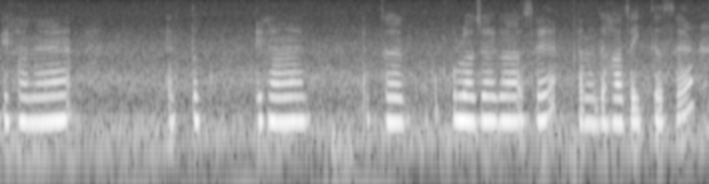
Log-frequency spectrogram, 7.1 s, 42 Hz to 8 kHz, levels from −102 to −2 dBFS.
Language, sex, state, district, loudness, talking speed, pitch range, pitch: Bengali, female, Tripura, Unakoti, -14 LUFS, 85 wpm, 195-255 Hz, 250 Hz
